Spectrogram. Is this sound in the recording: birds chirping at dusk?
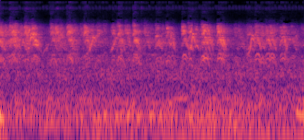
yes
